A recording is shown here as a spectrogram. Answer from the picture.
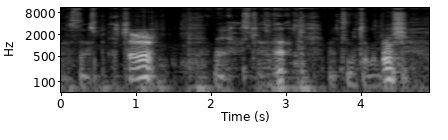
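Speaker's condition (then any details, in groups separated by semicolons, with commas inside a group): No condition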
